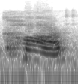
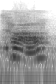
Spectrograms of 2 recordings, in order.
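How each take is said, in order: First: It is said in a general American accent. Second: It is said in a New England accent. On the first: This is how everyone else says it. "I don't say car" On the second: This is how the speaker's own region says it. "I say car ... the New England, the Boston thing"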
